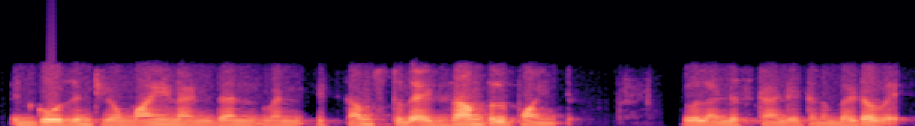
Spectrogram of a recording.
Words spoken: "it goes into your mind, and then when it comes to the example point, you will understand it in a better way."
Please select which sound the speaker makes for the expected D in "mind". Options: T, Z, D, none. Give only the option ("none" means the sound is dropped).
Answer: D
